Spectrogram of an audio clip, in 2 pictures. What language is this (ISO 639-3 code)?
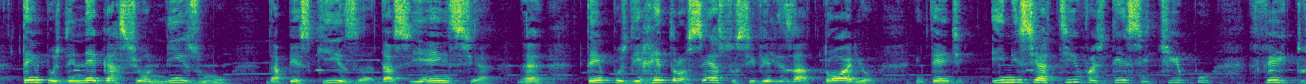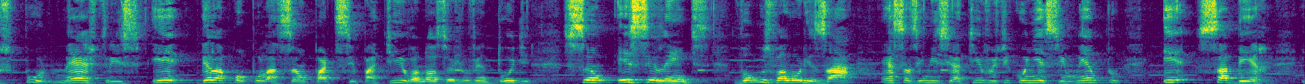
por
